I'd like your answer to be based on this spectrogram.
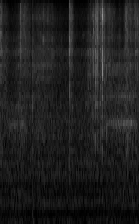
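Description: Faint, sparse snips of scissors cutting paper for a die-cut gift bag, quiet and close against a soft room background.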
